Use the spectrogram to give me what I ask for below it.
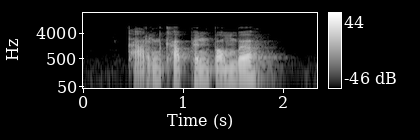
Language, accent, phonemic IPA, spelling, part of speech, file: German, Austria, /ˈtaʁnkapn̩ˌbɔmbɐ/, Tarnkappenbomber, noun, De-at-Tarnkappenbomber.ogg
- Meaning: stealth bomber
